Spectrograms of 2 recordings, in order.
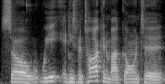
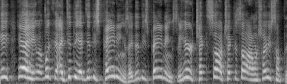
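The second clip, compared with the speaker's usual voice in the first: very high, excitable voice; 13 semitones higher, 3 dB louder than usual. Recalling how Alex Grey talked, the speaker mimics him: Alex Grey impression. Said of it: "talking like this".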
